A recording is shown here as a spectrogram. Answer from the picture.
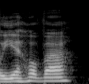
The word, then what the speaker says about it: Jahve: Někteří tento výraz vyslovují jako Jehova. Pravděpodobně se vyslovoval Jahve, ale nikdo to stoprocentně neví.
